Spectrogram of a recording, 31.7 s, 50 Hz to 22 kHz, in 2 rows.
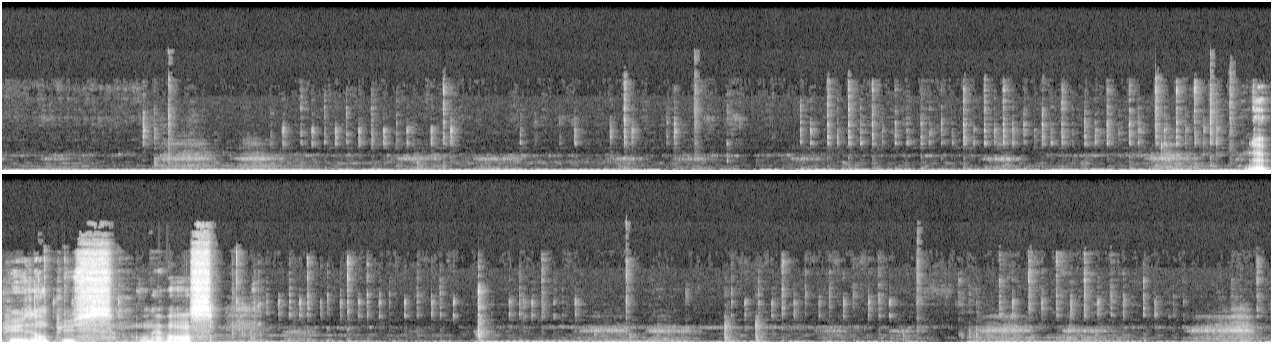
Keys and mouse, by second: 2.1-3.4 middle drag, 3.4-8.7 drag, 8.7-10.0 middle drag, 10.0-15.4 drag, 15.4-16.4 middle drag, 16.4-23.6 drag, 23.6-25.0 middle drag, 25.0-27.3 drag, 27.3-28.3 middle drag, 28.3-31.7 shift+drag.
